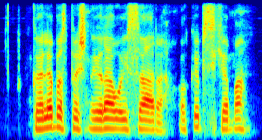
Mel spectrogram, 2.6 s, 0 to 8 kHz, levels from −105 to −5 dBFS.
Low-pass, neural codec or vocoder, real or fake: 7.2 kHz; vocoder, 22.05 kHz, 80 mel bands, HiFi-GAN; fake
